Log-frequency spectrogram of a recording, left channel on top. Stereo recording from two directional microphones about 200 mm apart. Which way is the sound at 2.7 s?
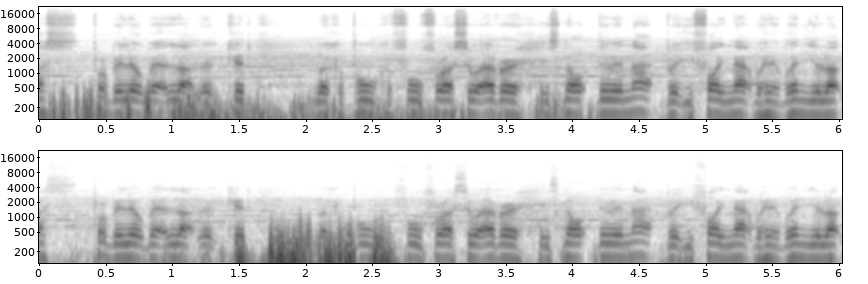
10° left (ahead or behind).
